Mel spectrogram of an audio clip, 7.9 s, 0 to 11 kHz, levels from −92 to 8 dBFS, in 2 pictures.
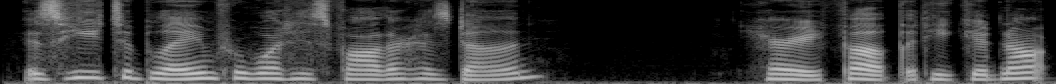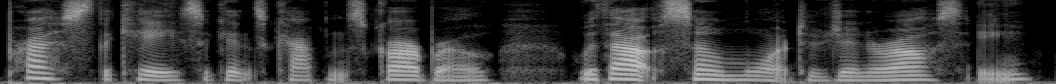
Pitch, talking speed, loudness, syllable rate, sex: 190 Hz, 205 wpm, -22 LUFS, 5.9 syllables/s, female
